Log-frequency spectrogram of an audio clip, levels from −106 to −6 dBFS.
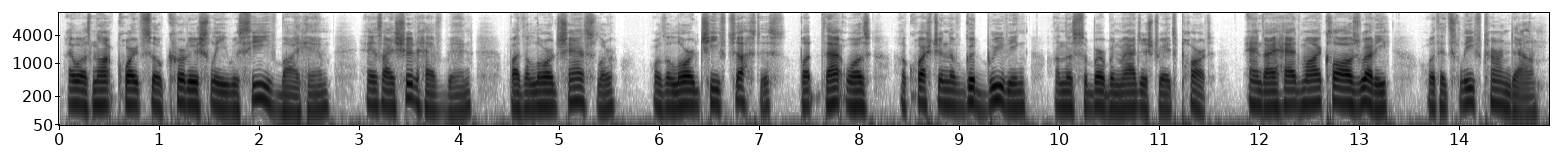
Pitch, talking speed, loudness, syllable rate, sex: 130 Hz, 190 wpm, -18 LUFS, 5.3 syllables/s, male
